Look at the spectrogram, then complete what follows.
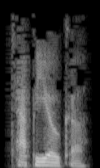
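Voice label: "tapioca", English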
